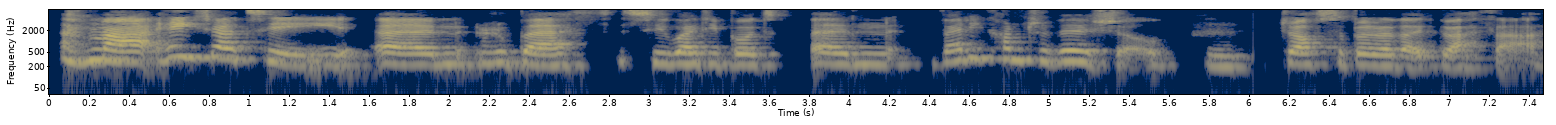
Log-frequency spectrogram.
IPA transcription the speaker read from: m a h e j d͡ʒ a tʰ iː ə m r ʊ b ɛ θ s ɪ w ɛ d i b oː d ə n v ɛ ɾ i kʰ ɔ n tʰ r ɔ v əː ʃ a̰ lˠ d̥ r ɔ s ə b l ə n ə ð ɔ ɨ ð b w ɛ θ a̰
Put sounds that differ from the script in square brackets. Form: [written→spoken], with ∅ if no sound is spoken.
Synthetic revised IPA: m a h e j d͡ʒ a tʰ iː ə [m→n] r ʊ b ɛ θ s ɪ w ɛ d i b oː d ə n v ɛ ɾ i kʰ ɔ n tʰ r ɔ v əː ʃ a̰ lˠ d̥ r ɔ s ə b l ə n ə ð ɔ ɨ ð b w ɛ θ a̰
